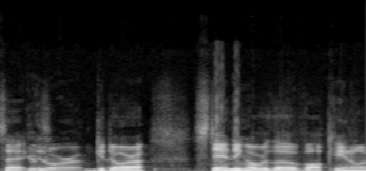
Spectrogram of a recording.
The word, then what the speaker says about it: Ghidorah: How do you pronounce that? Ghidorah.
